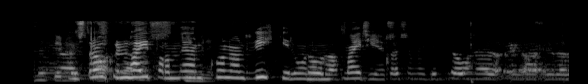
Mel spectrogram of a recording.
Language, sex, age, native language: Icelandic, male, 12, Icelandic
